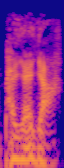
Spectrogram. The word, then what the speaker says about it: paella: Paella. – Oh. – Paella. – Paella. – Sounds like Antonio Banderas. Paella. Paella. – Paella. – So you got to get that paella. Soft J in there.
